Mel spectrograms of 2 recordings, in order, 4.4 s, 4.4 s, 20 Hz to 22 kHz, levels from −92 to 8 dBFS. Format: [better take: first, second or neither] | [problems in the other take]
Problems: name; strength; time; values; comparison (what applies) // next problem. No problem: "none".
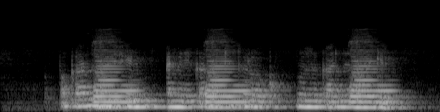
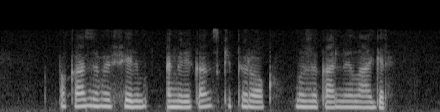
second | background sound (Wind instrument, woodwind instrument); 1 dB below the speech // room echo; dies away in 0.8 s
